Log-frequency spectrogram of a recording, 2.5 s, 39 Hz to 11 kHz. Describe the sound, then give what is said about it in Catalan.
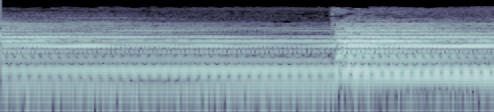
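A clock strikes the hour at seven o'clock, ringing out with a sustained, resonant bell tone, and a second strike lands near the end, louder and fuller. No voices are heard. “Perquè estaven sonant hores amb el rellotge. Les 7.”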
